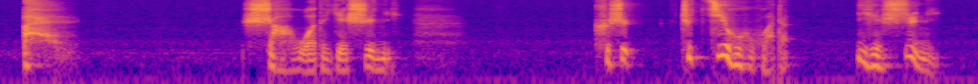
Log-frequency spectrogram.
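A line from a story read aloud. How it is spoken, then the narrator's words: Sighing. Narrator (Chinese): 安幼鱼叹了口气说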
